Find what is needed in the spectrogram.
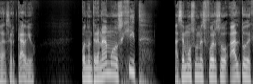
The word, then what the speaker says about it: HIIT: ¿A qué nos referimos cuando decimos hit? Hit eh, se escribe H I T de Tito y significa High Intensity Interval Training,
